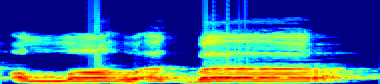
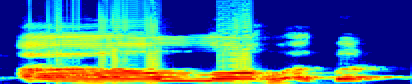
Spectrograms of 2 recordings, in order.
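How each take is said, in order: First: The vowel near the end is drawn out. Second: The first vowel at the beginning is drawn out. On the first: It turns the last word into a word for drum. "Yang panjang adalah bagian akhirnya" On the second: It turns the phrase into a question. "Mengucapkan Allahu Akbar itu A-nya panjang"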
